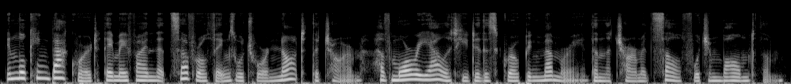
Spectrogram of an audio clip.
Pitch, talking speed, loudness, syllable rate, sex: 190 Hz, 210 wpm, -19 LUFS, 5.5 syllables/s, female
